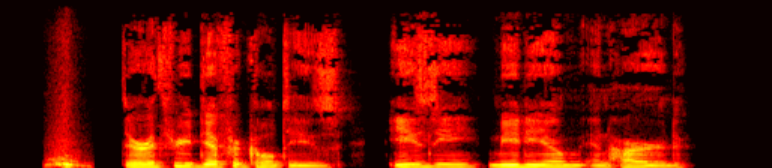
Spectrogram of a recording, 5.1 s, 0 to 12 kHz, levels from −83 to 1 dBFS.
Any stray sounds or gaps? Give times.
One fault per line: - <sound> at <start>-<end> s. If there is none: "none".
- whoosh at 0.3-0.6 s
